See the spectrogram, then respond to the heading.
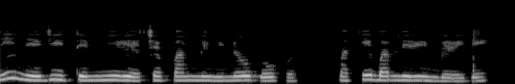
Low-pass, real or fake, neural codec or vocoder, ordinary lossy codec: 7.2 kHz; fake; vocoder, 44.1 kHz, 128 mel bands every 512 samples, BigVGAN v2; none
